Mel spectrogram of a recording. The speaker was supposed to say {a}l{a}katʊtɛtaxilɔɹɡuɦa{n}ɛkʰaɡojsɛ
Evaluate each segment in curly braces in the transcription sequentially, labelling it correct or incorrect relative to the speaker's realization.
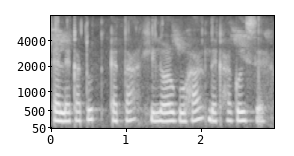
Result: incorrect, incorrect, incorrect

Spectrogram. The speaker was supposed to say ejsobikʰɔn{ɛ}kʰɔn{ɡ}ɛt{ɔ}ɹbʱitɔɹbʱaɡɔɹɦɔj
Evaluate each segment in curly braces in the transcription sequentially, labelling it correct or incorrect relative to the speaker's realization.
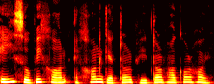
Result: correct, correct, correct

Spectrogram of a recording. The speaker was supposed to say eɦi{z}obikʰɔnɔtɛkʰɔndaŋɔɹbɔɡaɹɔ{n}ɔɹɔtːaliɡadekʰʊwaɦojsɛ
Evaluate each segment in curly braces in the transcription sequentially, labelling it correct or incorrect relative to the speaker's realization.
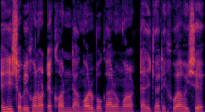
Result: incorrect, incorrect

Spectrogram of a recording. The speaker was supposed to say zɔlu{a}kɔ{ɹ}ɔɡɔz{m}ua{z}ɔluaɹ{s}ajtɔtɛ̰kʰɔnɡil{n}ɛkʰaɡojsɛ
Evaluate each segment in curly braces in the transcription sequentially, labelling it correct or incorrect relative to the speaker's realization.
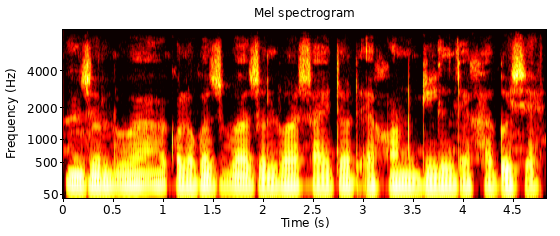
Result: correct, incorrect, incorrect, correct, correct, incorrect

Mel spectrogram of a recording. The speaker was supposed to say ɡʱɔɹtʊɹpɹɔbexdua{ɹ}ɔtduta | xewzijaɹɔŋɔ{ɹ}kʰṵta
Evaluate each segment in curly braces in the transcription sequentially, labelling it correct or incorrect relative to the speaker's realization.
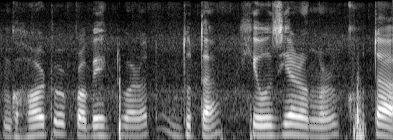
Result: correct, correct

